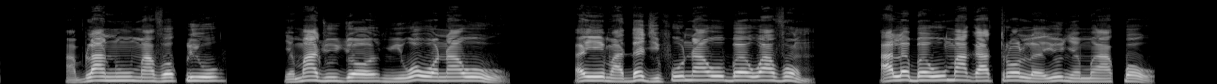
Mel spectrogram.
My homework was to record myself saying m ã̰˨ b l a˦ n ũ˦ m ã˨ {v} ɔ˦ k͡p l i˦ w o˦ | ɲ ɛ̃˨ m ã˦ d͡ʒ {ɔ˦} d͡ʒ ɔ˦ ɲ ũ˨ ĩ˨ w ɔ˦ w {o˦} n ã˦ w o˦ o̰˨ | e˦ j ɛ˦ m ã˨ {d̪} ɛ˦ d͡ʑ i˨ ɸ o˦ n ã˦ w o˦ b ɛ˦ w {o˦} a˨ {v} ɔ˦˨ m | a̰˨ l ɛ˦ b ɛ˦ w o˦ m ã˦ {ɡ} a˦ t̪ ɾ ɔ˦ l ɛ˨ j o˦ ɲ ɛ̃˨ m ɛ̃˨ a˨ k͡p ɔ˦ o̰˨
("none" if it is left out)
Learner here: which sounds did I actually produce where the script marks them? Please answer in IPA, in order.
v, u˦, ɔ˦, d̪, o˦, v, ɡ

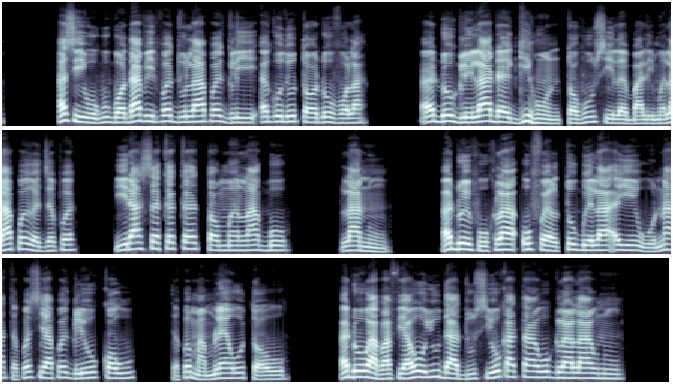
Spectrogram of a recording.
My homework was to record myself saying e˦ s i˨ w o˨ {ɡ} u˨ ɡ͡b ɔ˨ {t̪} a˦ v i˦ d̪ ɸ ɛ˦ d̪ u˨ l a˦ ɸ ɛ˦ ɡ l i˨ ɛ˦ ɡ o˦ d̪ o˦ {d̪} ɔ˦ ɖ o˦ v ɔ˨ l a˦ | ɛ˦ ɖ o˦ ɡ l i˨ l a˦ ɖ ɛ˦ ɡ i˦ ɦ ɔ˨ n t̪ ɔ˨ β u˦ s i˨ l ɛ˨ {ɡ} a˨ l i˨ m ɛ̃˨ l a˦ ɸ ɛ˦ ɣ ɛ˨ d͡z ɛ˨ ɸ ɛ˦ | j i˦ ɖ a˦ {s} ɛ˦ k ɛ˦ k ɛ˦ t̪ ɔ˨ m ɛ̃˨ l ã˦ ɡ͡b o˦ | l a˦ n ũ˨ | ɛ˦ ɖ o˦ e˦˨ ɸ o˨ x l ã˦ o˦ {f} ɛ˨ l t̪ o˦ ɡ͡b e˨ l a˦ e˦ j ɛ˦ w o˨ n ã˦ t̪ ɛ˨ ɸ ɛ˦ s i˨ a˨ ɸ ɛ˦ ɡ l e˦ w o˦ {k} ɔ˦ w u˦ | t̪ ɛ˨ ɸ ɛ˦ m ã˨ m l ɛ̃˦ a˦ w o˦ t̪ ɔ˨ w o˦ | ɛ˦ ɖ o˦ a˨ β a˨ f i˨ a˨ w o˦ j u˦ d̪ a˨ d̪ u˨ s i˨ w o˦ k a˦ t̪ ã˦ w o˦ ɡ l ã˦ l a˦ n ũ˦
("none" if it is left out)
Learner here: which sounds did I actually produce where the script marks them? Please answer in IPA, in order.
ɡ͡b, d̪, t̪, b, s, f, k

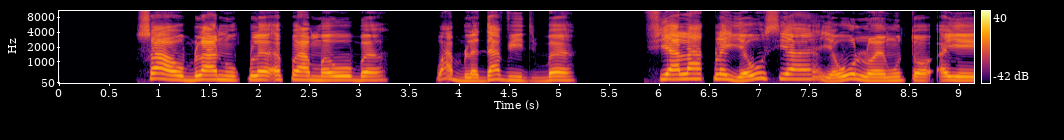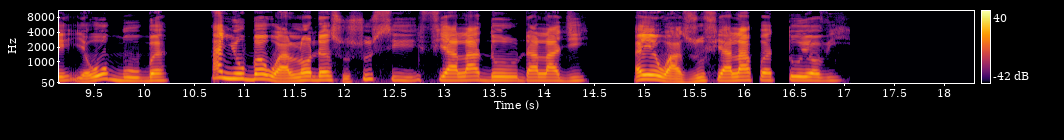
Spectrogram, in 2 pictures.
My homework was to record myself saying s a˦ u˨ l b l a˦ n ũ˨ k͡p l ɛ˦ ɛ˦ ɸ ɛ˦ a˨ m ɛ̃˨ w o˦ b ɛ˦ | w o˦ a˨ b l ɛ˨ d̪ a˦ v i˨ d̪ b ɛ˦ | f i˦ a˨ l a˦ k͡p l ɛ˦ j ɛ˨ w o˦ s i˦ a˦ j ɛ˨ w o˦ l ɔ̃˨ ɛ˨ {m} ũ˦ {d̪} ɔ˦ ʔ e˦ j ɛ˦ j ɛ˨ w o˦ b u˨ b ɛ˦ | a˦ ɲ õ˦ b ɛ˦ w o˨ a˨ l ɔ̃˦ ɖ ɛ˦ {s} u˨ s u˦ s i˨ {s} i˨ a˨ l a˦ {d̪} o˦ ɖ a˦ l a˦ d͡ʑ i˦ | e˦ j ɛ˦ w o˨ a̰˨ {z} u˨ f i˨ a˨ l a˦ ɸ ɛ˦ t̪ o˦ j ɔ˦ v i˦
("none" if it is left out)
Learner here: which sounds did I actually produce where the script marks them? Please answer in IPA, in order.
ŋ, t̪, s, f, d̪, z

